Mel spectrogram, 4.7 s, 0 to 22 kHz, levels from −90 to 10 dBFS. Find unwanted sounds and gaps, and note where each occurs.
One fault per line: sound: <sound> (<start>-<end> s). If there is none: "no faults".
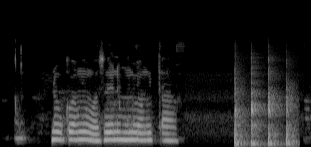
sound: thud (3.5-4.5 s)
